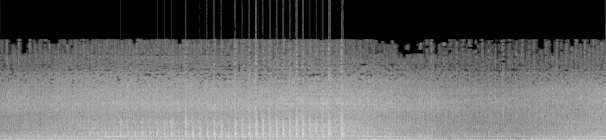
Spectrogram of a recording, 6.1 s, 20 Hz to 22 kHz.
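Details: Nissan RB20DET petrol engine revving with a hard rhythmic knock, about four a second, louder under revs: spun rod bearing after hard highway driving with excessive oil temperatures.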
